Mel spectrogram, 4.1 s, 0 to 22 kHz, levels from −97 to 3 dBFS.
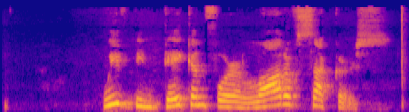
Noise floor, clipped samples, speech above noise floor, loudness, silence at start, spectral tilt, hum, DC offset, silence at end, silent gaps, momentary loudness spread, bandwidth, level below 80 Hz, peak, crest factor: -66 dBFS; under 0.1%; 51 dB; -15 LUFS; 1.05 s; -4.5 dB/octave; none; under 0.1%; 0.25 s; none; 12 LU; 17 kHz; -58 dBFS; -2 dBFS; 14 dB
